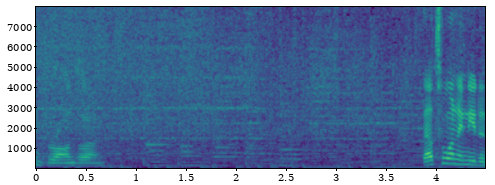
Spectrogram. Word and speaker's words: Bronzong: read them correctly oh I never say brong right it's bronzong I always say brong like it's wearing a bra I need to I need to say bronzong that's one I need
